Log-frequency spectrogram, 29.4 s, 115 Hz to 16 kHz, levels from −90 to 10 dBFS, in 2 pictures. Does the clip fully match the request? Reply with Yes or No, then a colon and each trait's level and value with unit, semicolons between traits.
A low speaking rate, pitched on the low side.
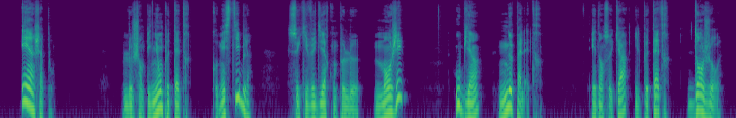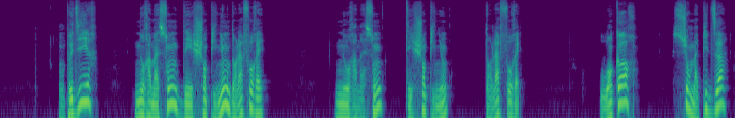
Yes: slow, 105 wpm; low, 110 Hz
